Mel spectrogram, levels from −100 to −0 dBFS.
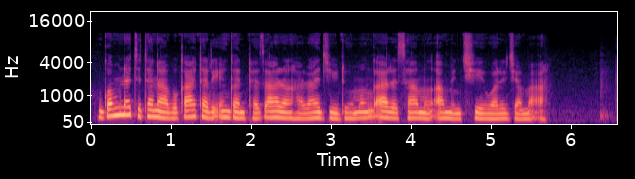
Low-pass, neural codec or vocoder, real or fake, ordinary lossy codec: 10.8 kHz; none; real; none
